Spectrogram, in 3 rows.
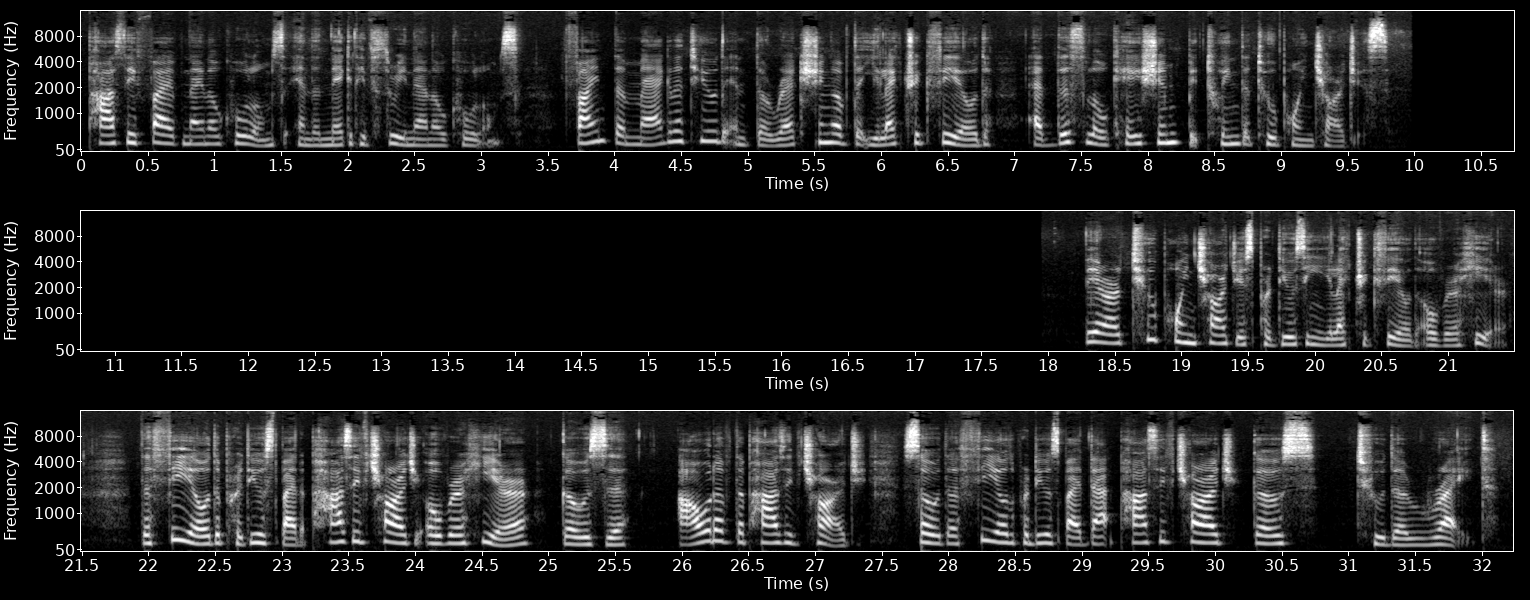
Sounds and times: Speech: 0:00.0 - 0:10.0, 0:18.3 - 0:32.2.

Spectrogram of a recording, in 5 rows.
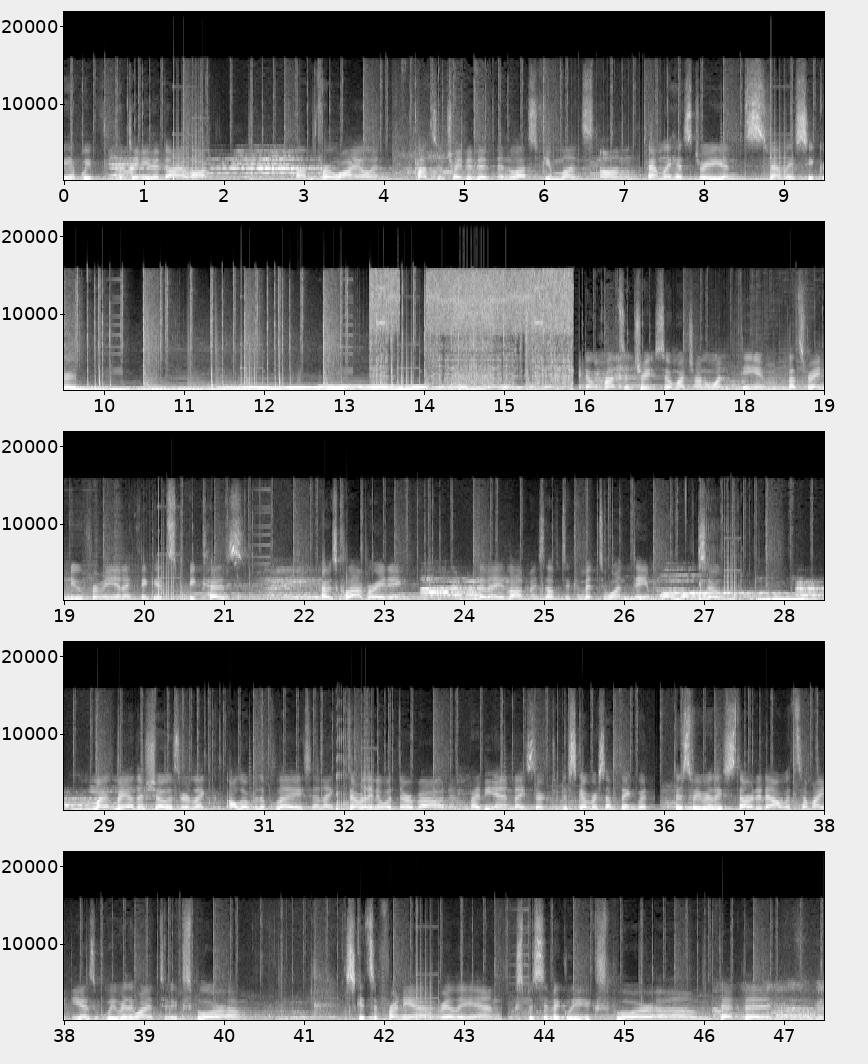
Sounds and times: Music: 0:00.0 - 0:47.5.

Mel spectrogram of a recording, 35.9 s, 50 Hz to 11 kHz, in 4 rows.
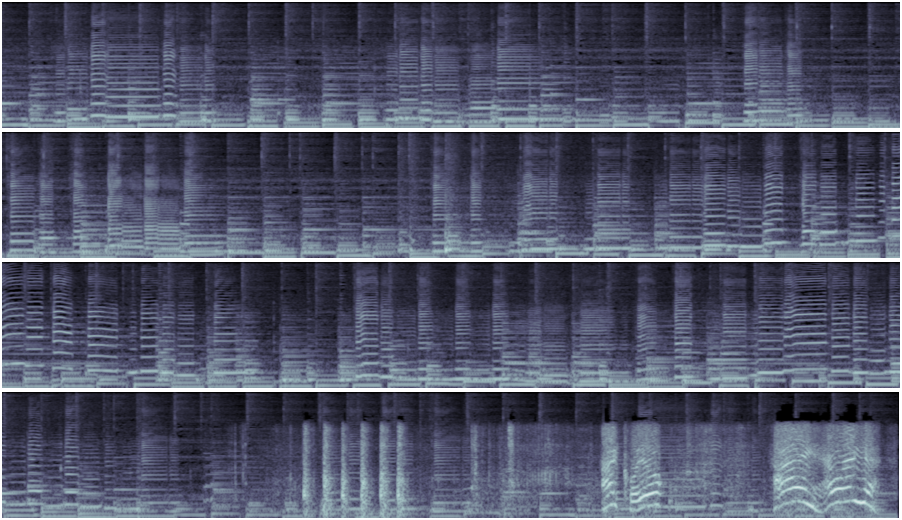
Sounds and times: Music: 0:00.0 - 0:35.9
Knock: 0:29.9 - 0:31.2
Speech: 0:33.0 - 0:33.8, 0:34.6 - 0:35.9.

